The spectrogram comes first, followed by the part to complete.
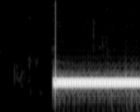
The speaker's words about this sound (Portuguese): aí toca e cai a linha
